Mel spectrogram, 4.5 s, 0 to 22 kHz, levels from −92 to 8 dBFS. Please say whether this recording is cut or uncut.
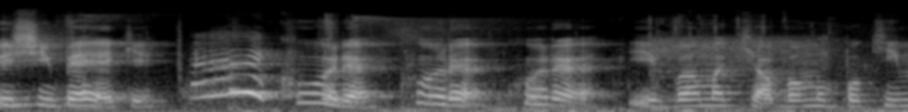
cut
